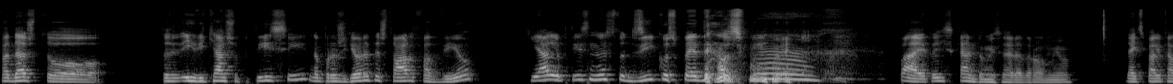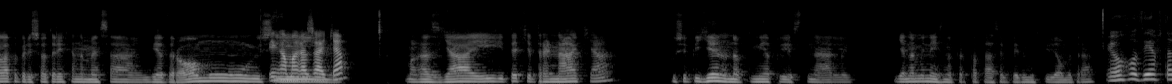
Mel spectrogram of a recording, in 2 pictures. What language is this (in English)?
Greek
